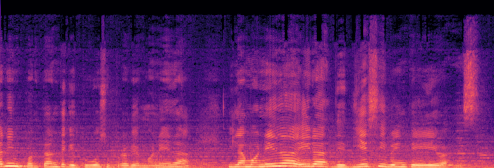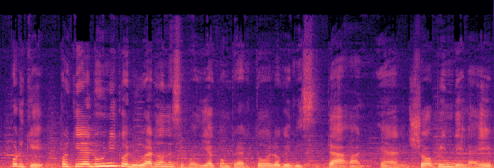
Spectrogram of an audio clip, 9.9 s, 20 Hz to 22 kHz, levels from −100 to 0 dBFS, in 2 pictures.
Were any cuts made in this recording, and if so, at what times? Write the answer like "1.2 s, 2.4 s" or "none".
none

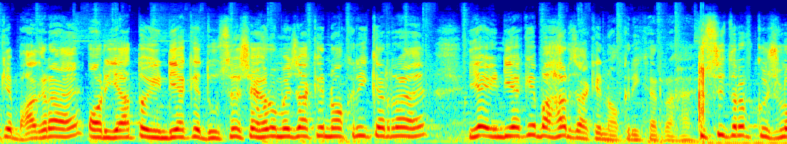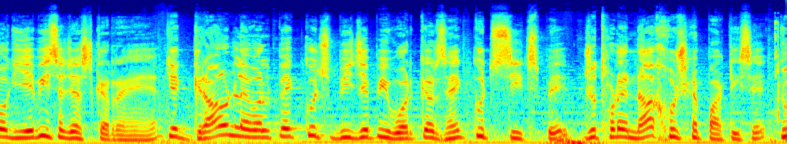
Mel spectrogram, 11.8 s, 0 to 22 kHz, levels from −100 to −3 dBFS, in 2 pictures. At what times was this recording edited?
5.3 s

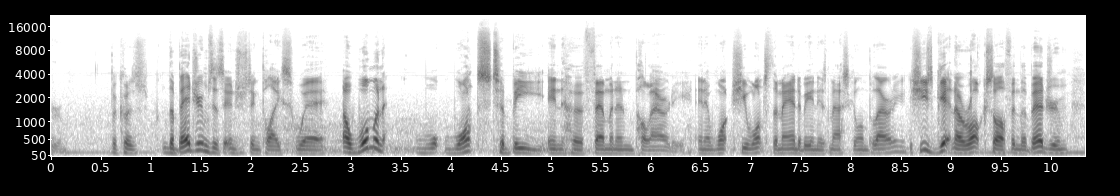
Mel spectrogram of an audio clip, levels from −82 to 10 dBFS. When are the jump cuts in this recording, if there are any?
1.0 s, 2.8 s, 8.6 s

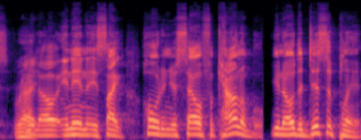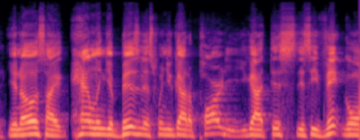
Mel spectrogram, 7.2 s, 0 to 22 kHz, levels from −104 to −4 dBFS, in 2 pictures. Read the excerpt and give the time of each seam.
2.6 s, 3.6 s, 4.3 s

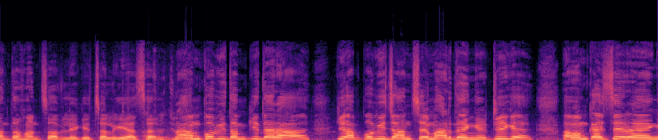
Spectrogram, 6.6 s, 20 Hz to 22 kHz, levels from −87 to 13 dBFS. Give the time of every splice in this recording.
1.8 s

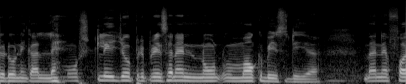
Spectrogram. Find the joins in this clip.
1.0 s

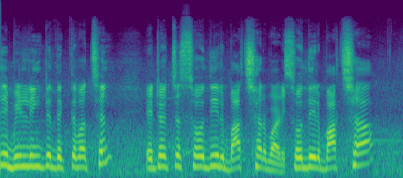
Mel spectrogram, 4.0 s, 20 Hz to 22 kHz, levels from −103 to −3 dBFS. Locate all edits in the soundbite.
2.9 s

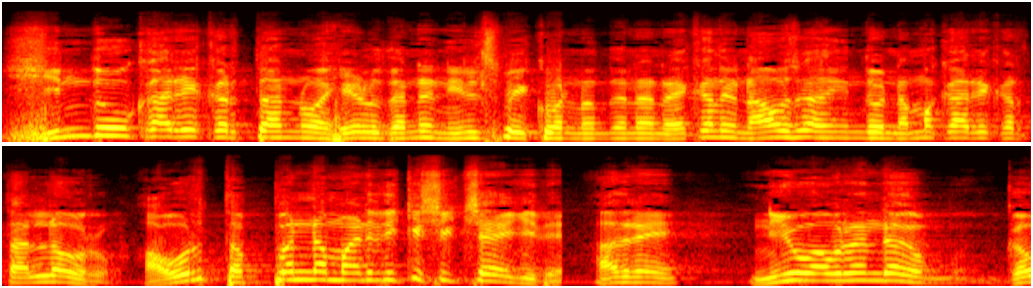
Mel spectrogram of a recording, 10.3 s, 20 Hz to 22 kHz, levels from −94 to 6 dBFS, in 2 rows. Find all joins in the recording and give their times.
5.7 s, 8.0 s

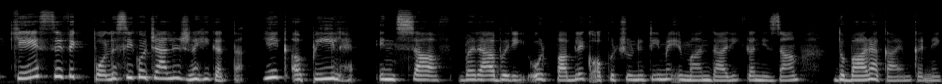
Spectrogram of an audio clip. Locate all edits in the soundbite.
none

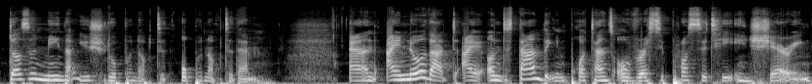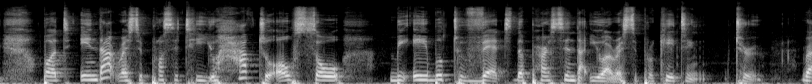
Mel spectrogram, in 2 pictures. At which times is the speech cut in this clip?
none

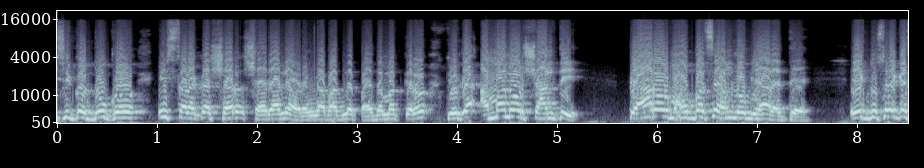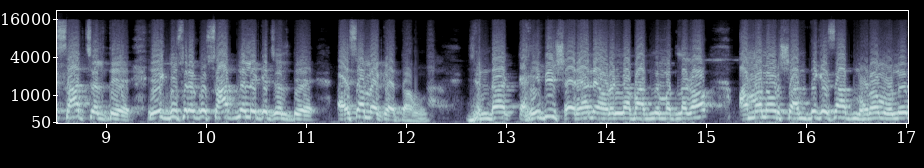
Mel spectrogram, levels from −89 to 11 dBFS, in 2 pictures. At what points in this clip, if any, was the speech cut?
12.5 s

